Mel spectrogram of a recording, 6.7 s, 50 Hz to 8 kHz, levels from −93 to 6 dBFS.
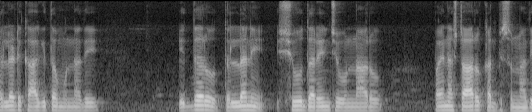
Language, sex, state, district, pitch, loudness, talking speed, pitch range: Telugu, male, Andhra Pradesh, Visakhapatnam, 105 Hz, -19 LUFS, 100 wpm, 100-110 Hz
